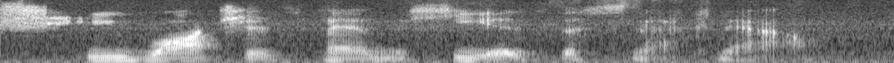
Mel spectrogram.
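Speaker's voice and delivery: creeping, sinister, eerie, ominous whispering. Game master voicing spell-made whispers beside a player's character, ominous whisper. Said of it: "the ominous whispers in common are just going to be like".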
